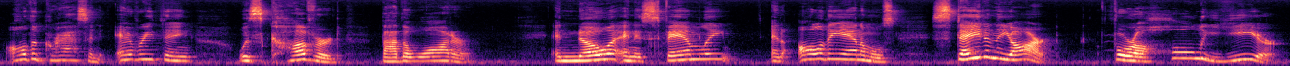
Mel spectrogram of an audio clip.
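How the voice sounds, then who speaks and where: A woman telling a Bible story to young children, pointing out the pictures in a gentle, patient way. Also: a little high.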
